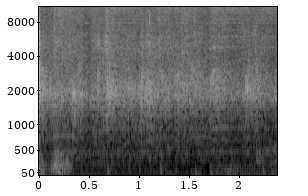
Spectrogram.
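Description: A crowd claps their hands together in a steady, dense burst of applause, a continuous crackling wash of many overlapping claps with no voices standing out.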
